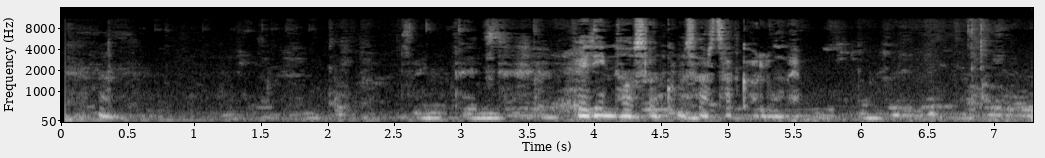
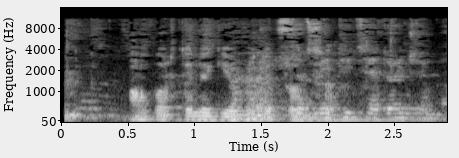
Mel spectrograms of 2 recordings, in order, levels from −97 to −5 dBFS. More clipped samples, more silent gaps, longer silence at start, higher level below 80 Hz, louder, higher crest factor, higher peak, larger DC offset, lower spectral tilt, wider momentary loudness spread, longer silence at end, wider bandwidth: neither; neither; about the same, 0.05 s vs 0.05 s; second, -56 dBFS vs -36 dBFS; second, -33 LUFS vs -24 LUFS; about the same, 20 dB vs 18 dB; second, -14 dBFS vs -6 dBFS; neither; about the same, -5 dB/octave vs -6 dB/octave; first, 25 LU vs 10 LU; about the same, 0 s vs 0 s; about the same, 11.5 kHz vs 11.5 kHz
